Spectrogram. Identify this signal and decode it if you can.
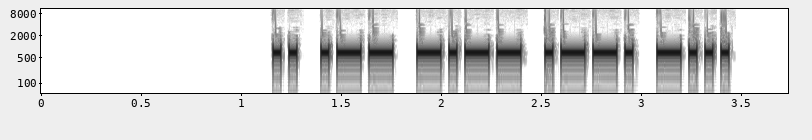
Morse code, heard as a keyed tone, about 30 wpm, 700 Hz. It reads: IWYPB
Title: Code Groups - 5 Letters - 30wpm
